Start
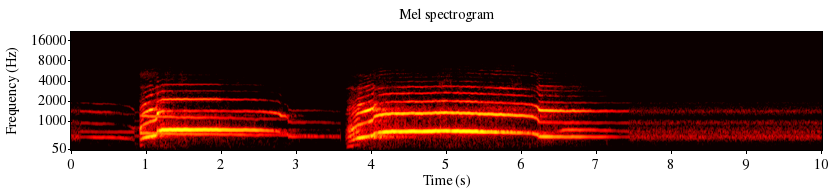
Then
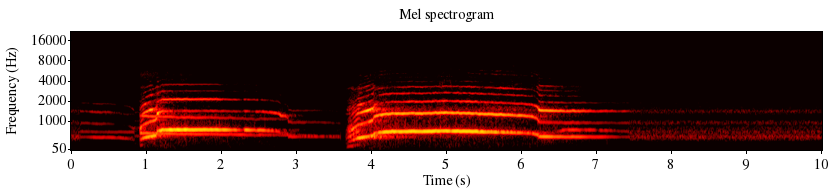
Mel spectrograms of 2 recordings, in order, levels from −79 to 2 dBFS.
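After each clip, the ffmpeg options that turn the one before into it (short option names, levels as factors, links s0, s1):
-af "bandreject=f=175.1:t=h:w=4,bandreject=f=350.2:t=h:w=4,bandreject=f=525.3:t=h:w=4,bandreject=f=700.4:t=h:w=4,bandreject=f=875.5:t=h:w=4,bandreject=f=1050.6:t=h:w=4,bandreject=f=1225.7:t=h:w=4,bandreject=f=1400.8:t=h:w=4,bandreject=f=1575.9:t=h:w=4,bandreject=f=1751:t=h:w=4,bandreject=f=1926.1:t=h:w=4,bandreject=f=2101.2:t=h:w=4,bandreject=f=2276.3:t=h:w=4,bandreject=f=2451.4:t=h:w=4,bandreject=f=2626.5:t=h:w=4,bandreject=f=2801.6:t=h:w=4,bandreject=f=2976.7:t=h:w=4,bandreject=f=3151.8:t=h:w=4,bandreject=f=3326.9:t=h:w=4,bandreject=f=3502:t=h:w=4,bandreject=f=3677.1:t=h:w=4,bandreject=f=3852.2:t=h:w=4,bandreject=f=4027.3:t=h:w=4,bandreject=f=4202.4:t=h:w=4,bandreject=f=4377.5:t=h:w=4,bandreject=f=4552.6:t=h:w=4,bandreject=f=4727.7:t=h:w=4,bandreject=f=4902.8:t=h:w=4,bandreject=f=5077.9:t=h:w=4,bandreject=f=5253:t=h:w=4,bandreject=f=5428.1:t=h:w=4,bandreject=f=5603.2:t=h:w=4,bandreject=f=5778.3:t=h:w=4,bandreject=f=5953.4:t=h:w=4,bandreject=f=6128.5:t=h:w=4,volume=0.531"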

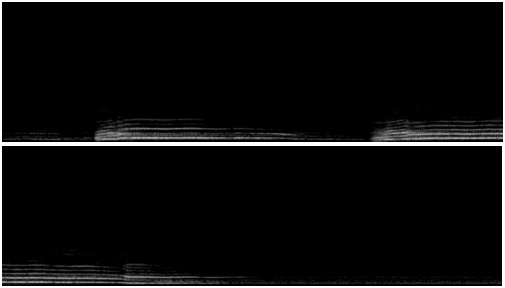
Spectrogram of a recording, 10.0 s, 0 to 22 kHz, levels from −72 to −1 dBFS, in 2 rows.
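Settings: -af "flanger=delay=19.5:depth=5.4:speed=2,volume=1.5"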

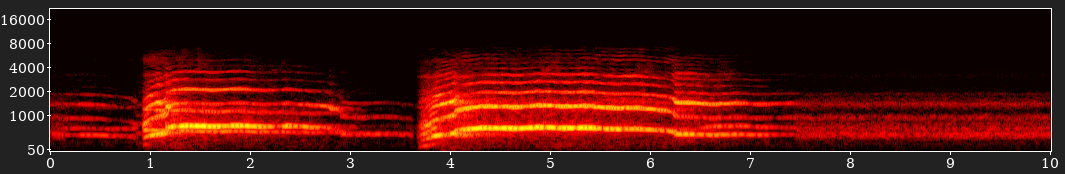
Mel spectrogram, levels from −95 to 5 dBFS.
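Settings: -af "aresample=16000,aresample=44100"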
